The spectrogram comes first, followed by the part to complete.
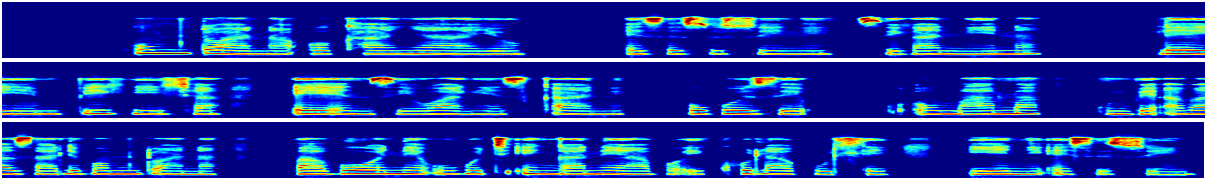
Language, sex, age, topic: North Ndebele, female, 25-35, health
